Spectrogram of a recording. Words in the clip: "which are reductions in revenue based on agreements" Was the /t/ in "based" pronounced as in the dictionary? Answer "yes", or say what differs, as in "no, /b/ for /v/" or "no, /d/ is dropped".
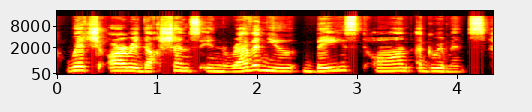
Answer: yes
